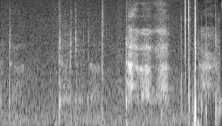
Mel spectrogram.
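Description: A soft, whispered voice about a second in, followed by a few sharp clicks near the end.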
